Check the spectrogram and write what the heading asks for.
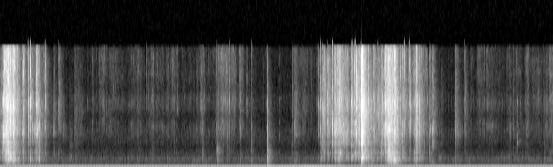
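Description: Foil wrappers of Upper Deck hockey card packs crinkling and tearing as packs are ripped open and the cards handled, in several short rustles; one sharp tick about five and a half seconds in.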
